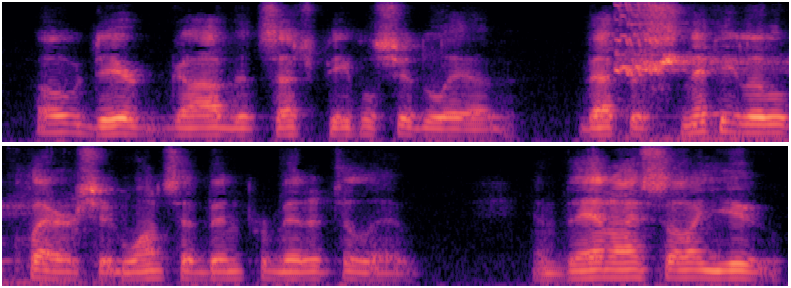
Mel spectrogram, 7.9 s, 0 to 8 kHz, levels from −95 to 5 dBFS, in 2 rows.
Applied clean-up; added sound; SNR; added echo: none; Screech; 3 dB; none.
